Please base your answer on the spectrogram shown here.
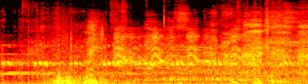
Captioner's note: large distant wings; multiple crows; Sam panting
